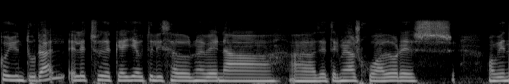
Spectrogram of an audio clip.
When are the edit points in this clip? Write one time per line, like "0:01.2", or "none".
none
